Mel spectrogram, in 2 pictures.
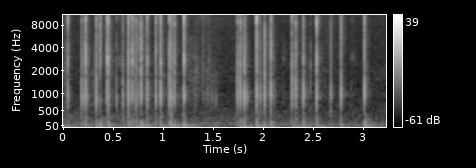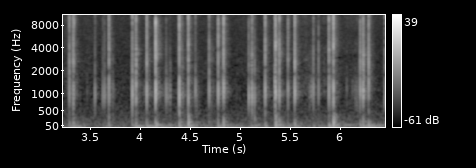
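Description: Long acrylic nails on both hands tap a rainbow clear vinyl pencil case lying flat on a table. The result is a rapid, uneven run of short, dry, crisp clicks with a bright, papery crinkle. Each tap dies away almost at once over a faint hiss.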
